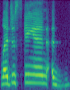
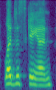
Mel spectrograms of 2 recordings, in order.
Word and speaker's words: LegiScan: So this is a website called, I call it Legiscan. People pronounce it differently. This may just be my Okie accent coming up, but I call it Legiscan.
